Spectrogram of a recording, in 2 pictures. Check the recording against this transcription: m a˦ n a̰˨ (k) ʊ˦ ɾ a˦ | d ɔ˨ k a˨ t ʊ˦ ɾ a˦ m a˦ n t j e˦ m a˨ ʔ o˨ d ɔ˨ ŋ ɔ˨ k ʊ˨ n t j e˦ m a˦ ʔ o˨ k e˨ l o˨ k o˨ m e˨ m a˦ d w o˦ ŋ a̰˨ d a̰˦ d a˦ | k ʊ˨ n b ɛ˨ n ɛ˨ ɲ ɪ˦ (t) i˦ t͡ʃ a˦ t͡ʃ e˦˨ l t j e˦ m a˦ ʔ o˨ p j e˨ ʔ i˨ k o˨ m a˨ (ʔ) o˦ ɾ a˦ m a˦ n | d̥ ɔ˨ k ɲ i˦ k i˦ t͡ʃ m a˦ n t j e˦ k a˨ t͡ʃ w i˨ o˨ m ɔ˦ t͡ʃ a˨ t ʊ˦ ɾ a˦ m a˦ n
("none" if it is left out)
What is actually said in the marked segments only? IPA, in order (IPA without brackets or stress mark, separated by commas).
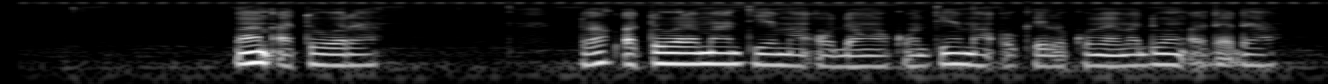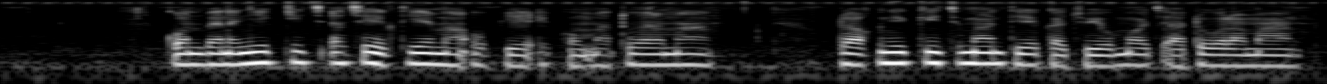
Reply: t, k, t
